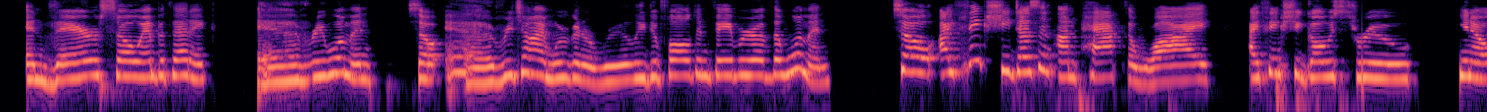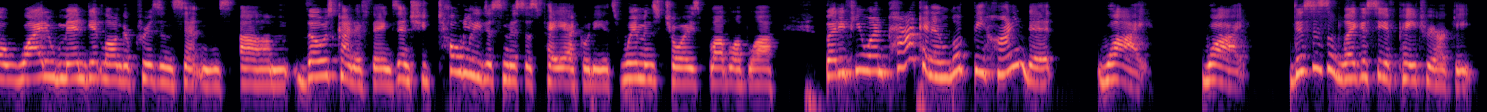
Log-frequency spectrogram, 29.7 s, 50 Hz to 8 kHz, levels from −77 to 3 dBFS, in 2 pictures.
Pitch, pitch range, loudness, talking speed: 230 Hz, 200-270 Hz, -20 LUFS, 150 wpm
